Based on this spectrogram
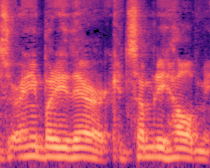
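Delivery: ordinary talk, nothing marked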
